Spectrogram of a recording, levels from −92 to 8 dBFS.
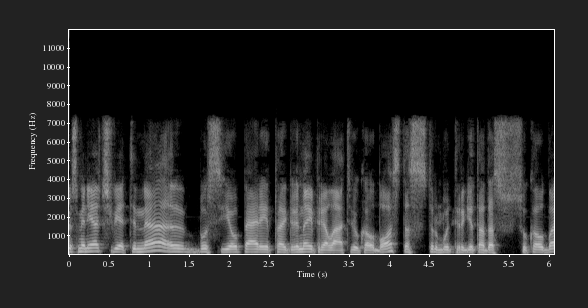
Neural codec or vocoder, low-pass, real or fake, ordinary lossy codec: codec, 16 kHz, 2 kbps, FunCodec, trained on LibriTTS, 25 frames a second; 7.2 kHz; fake; AAC, 64 kbps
